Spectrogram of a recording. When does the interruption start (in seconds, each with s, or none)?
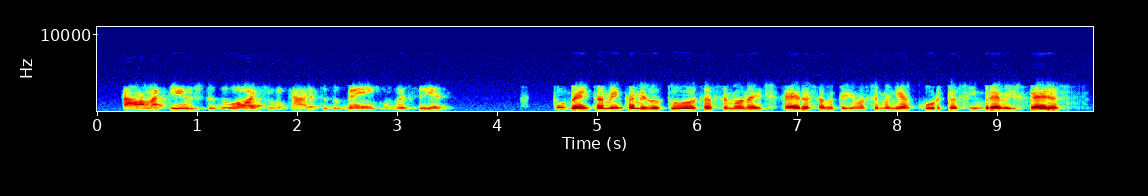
none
